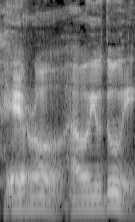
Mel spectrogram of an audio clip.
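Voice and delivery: bad French accent drifting into a Spanish accent. Friends practicing a French accent, speaker attempting it in a Spanish-sounding accent. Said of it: "I sound like a bit Spanish".

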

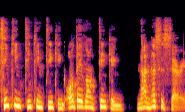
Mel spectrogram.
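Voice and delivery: high, sweet voice with Vietnamese accent.

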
